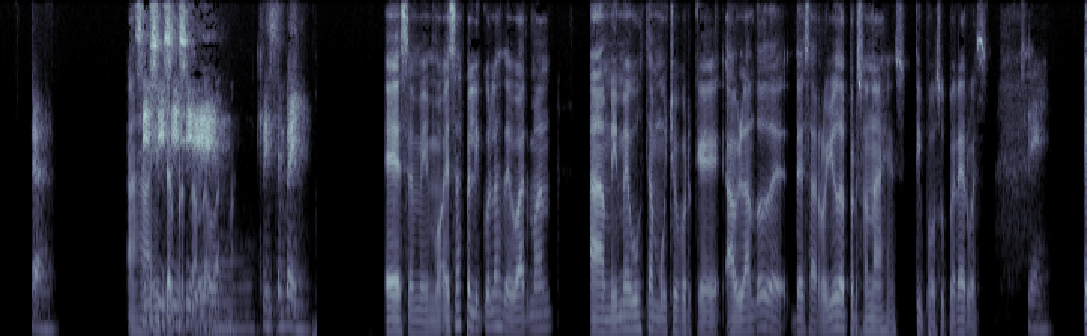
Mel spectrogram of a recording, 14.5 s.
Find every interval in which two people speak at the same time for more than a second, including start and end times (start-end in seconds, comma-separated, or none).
1.8-3.2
